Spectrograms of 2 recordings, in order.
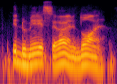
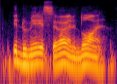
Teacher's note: In the Catania sample it sounds like lots of the initial consonants are elided, or at least not articulated very clearly.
